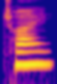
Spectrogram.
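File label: "chuai2", Chinese pronunciation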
